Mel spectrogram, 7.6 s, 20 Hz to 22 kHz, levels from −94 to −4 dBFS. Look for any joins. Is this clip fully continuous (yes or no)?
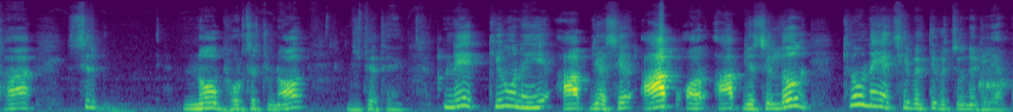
no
